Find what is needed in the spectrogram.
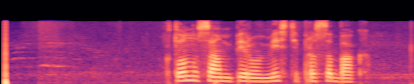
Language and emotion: Russian, neutral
